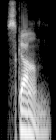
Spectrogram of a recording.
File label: "scum", American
